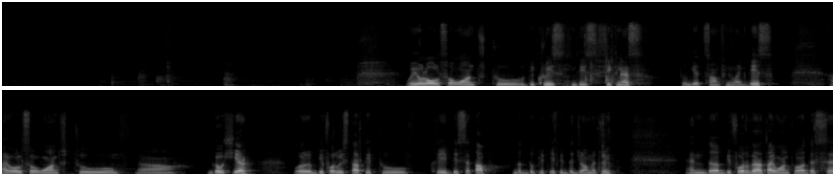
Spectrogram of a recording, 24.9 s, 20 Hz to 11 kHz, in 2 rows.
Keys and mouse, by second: 0.0 middle click, 2.2 ctrl+s, 7.0 click, 7.8 click, 8.6 KP_0, 8.9 Return, 10.5 middle click, 12.4 middle click, 16.6 middle click, 18.0 middle click, 19.4 click, 21.3 ctrl+j, 22.8 click, 23.0 click, 23.5 click, 24.3 click.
